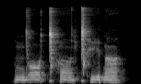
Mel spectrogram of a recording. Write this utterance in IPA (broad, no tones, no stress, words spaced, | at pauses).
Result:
ndɔːǀʰɑ̃ ǀʰiɗã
